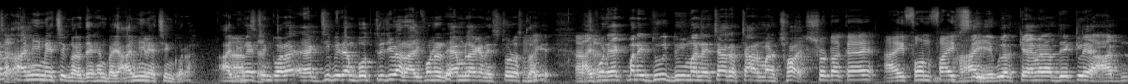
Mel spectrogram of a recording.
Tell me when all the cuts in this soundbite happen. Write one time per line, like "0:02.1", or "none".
0:08.1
